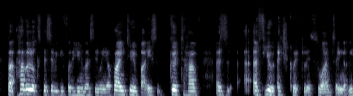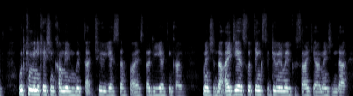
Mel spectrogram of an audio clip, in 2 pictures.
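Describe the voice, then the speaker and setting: Delivered at a very fast pace in a London accent, the speech stays monotone and flat while the loudness swings widely. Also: man, fairly high pitch for a man. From London, East London. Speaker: medical student mentor. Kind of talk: live Q&A stream. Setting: live stream. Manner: casual, filler-heavy.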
